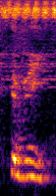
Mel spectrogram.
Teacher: ऋ स्वर है जिनका उच्चारण यहां पे मूर्धा से होता है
